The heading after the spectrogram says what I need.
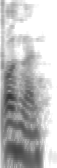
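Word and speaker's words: t'osnal: Es prácticamente como hacer contraer la lengua con los dientes para que tenga ese sonido que, por ejemplo, es asimilemos un sonido de un chasqueo de los dedos.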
